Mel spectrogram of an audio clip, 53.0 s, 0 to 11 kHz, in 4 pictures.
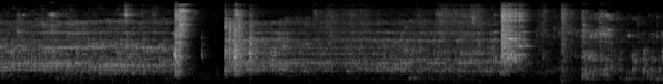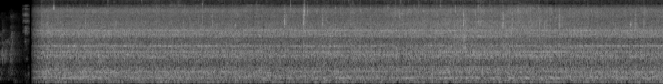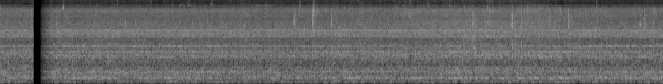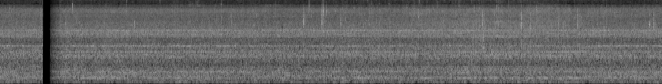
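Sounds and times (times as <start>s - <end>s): machine hum: 13.9s - 53.0s.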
